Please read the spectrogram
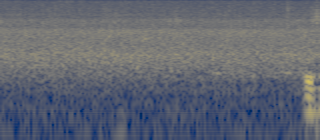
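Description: Steady hiss of rain falling, with water pouring off a piece of guttering.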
